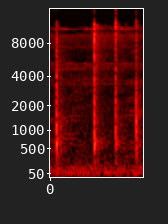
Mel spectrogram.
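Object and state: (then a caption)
Unripe durian. A durian fruit is knocked four times, each knock a short, dry tap with a mid-range tone that dies away almost at once. The firm, dense-sounding knocks mark the durian as not yet ripe.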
